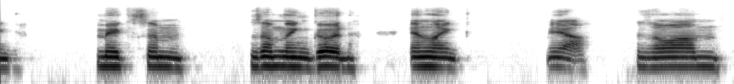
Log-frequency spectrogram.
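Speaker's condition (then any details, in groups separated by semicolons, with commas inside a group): Toxic leukoencephalopathy, locked-in syndrome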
